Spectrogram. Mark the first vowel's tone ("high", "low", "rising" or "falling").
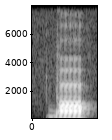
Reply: high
